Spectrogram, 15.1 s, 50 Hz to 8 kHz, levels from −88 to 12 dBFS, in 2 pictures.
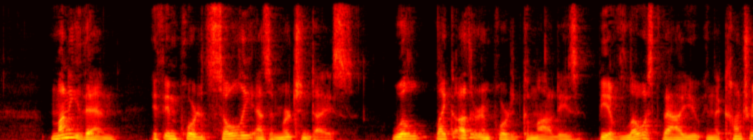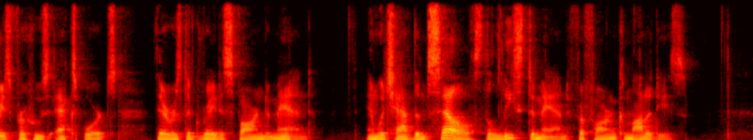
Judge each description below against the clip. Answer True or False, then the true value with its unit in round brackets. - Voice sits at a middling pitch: False (105 Hz)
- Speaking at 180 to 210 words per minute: False (155 wpm)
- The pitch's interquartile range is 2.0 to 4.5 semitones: False (5.1 semitones)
